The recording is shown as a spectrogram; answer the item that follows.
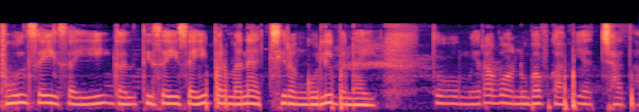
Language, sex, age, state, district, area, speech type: Hindi, female, 30-45, Madhya Pradesh, Bhopal, urban, spontaneous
